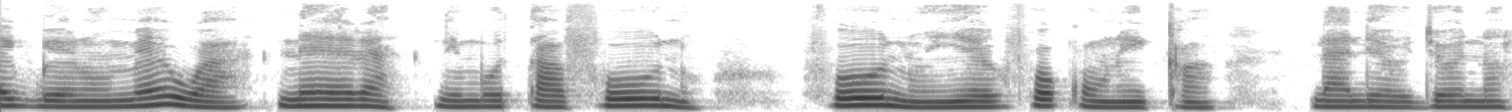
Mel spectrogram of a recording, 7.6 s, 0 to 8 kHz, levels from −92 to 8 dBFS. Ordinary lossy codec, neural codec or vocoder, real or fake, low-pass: none; none; real; 7.2 kHz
